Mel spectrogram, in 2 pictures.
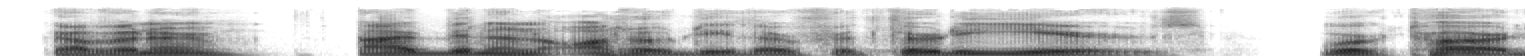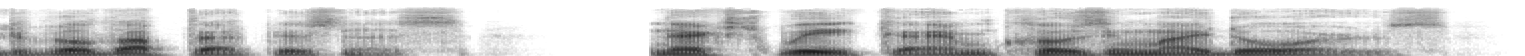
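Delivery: ordinary talk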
